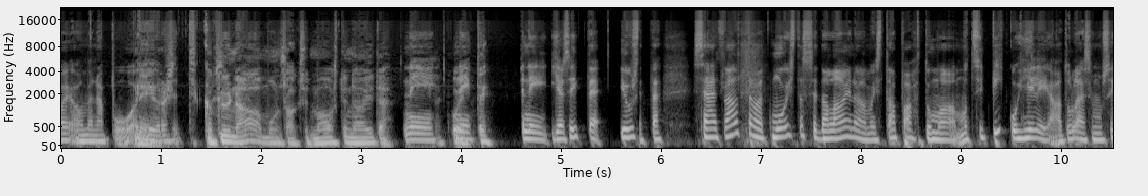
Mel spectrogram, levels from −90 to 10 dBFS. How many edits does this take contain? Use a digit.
1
